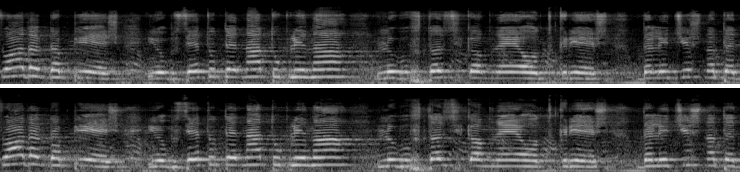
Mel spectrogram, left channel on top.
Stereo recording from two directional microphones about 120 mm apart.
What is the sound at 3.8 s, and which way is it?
Speech, 45° left (ahead or behind).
